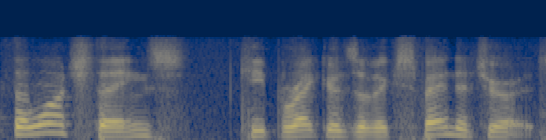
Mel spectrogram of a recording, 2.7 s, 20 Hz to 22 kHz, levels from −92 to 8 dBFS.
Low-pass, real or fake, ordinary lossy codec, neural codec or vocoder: 7.2 kHz; fake; AAC, 48 kbps; codec, 16 kHz, 0.8 kbps, ZipCodec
